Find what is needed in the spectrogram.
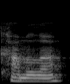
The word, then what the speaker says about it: Kamala: The name Kamala, pronounced Kamala as in comma dash la, is of Sanskrit origin.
